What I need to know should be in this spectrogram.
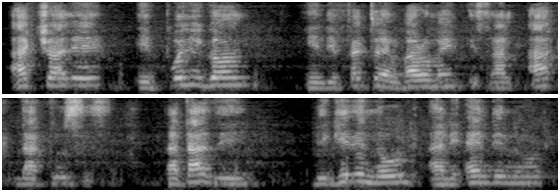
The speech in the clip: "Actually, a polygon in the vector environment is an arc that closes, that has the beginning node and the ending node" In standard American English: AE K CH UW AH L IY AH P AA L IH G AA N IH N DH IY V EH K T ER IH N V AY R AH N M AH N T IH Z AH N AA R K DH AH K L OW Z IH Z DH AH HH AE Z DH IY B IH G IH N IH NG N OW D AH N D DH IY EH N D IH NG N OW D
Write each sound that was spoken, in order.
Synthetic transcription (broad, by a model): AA K CH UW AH L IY AH P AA L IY G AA N IH N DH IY F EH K T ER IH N V AY R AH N M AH N T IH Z AH N AA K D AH K L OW S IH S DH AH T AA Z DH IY B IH G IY N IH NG N OW D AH N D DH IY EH N D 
